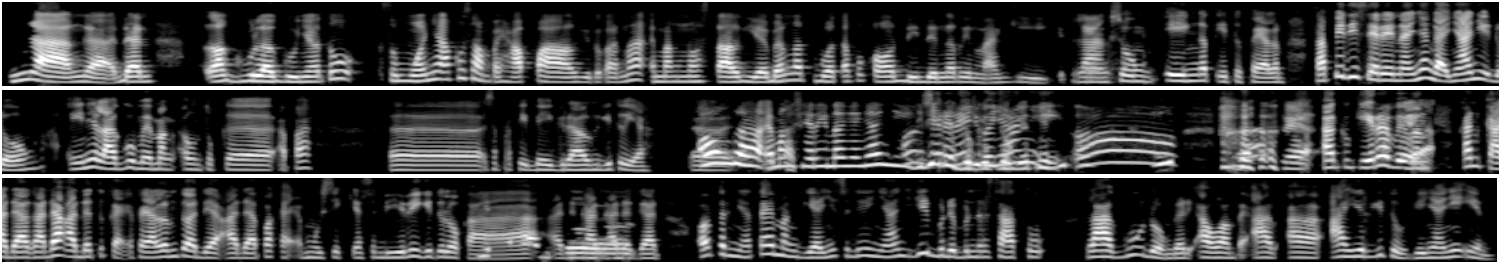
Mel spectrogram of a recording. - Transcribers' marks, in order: in English: "background"; surprised: "Oh, Sherinanya juga nyanyi? Oh"; chuckle
- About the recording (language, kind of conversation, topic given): Indonesian, podcast, Film atau momen apa yang bikin kamu nostalgia saat mendengar sebuah lagu?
